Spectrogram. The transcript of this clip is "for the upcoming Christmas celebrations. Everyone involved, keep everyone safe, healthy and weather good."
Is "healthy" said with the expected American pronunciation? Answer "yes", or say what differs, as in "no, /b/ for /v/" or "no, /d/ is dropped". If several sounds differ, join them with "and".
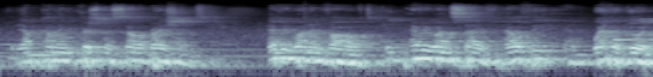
yes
